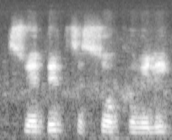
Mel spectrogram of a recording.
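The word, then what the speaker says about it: Svetitskhoveli: Svetitsa Sokoveli Cathedral. Irakli, can you correct me? What is the exact name? It was perfect pronounced.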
